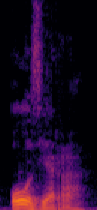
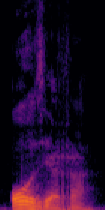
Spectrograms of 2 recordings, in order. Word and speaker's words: озеро: pronounce O once, and the O at the back of the word is being de-stressed as A. So it's озеро, озеро, not озеро.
